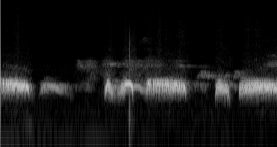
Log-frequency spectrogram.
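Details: Decoy spotted dove, deep 'giọng thổ' voice: long low coos alternate with short clipped notes, with a sharp click partway through and faint softer coos in the gaps.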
